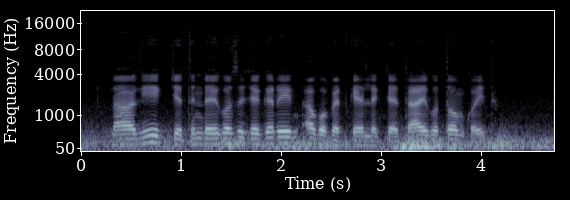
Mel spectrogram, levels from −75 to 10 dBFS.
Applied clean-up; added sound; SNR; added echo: none; Thunder / Rain; 5 dB; none.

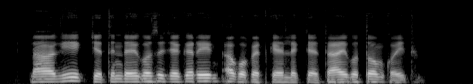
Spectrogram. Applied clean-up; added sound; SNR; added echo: neural mask model DeepFilterNet 3.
